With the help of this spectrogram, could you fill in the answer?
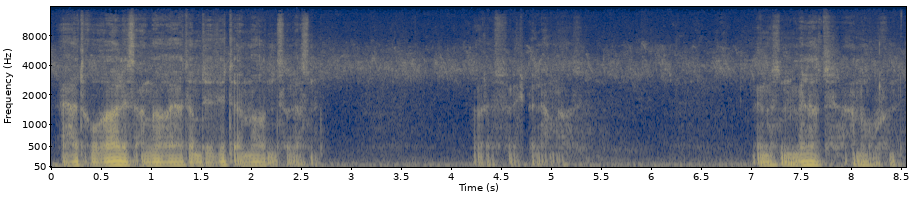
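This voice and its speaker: An actor playing a bitter detective, speaking tersely and in a hushed way in a radio drama. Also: male voice, extremely low pitch, flat delivery, moderate pace, creaky, pauses often, a little hiss or hum. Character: bitter, hushed male police detective in confrontation. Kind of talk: intimate radio drama dialogue.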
